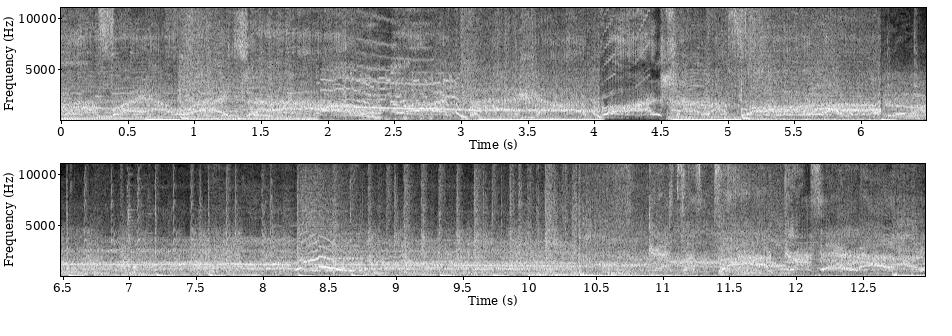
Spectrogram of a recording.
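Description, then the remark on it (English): Loud, dense yelling and shouting from a crowd, continuous over a thick musical backdrop, with a brief dropout partway through before the noisy cheering surges back. “They're like really screaming.”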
